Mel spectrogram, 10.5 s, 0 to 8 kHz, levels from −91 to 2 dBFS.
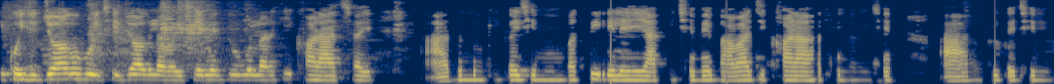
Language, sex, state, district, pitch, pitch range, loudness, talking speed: Maithili, female, Bihar, Samastipur, 160 Hz, 155-170 Hz, -18 LUFS, 140 wpm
